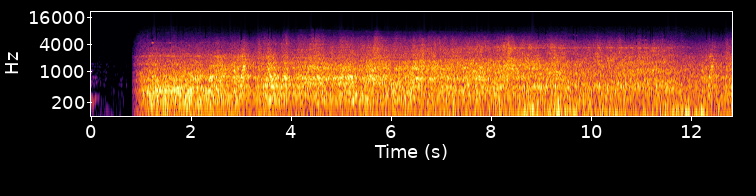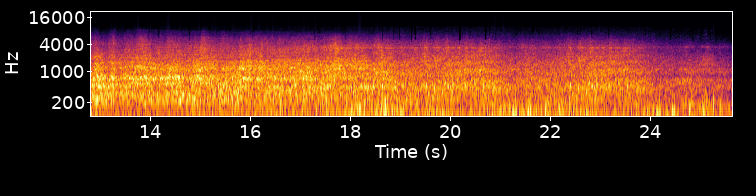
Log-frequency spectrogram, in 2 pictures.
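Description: An airliner from a British Airways advertisement roars loudly and steadily for about 25 seconds after a sudden start. The engine noise is broadband and sustained, with a brief shift in texture midway, and no voices are heard.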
